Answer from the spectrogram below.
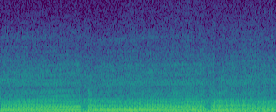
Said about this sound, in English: See how smooth, how smooth the kick shifter.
